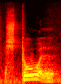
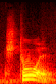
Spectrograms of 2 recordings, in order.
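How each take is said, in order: Both takes have the same delivery.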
